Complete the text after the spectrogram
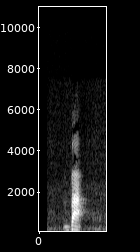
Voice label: "va", mos; to tap sth.; Mooré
